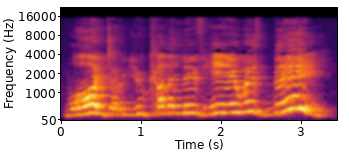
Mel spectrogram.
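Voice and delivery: very loud, slow booming bear; a huge bear rumbling a welcome; growling bear. A narrator's reading. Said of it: "growled a huge bear".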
